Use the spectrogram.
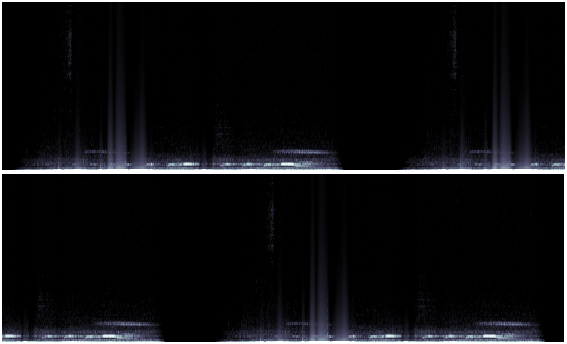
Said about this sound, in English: Yeah, we had an owl from a distance, and then we had one that was coming up mm-hmm. from down the hill. And he was really sounding off, and it sounded like he was getting closer as he was going.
